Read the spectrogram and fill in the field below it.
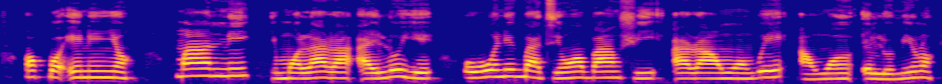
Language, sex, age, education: Yoruba, female, 15-29, tertiary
